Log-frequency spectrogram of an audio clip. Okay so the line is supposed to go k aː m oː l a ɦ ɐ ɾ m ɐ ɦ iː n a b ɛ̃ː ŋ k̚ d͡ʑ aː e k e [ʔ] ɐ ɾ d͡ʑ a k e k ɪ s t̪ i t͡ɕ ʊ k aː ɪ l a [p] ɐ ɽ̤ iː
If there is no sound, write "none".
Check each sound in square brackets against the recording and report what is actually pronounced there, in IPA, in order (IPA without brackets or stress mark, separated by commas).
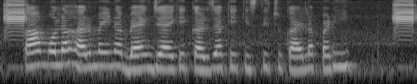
k, p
